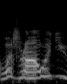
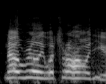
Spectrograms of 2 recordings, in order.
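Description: First: Higher-pitched, asking a crying person; mildly baffled question, rising at the end; acting out a baffled man; puzzled questioning. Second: Louder, higher, pressing for an answer; acted exasperated demand; insistent questioning. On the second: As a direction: press the crier, loudly. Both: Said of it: "You're like".

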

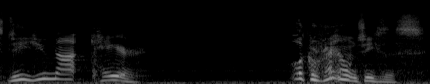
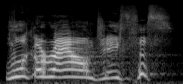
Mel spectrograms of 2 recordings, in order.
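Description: First: Soft, drawn-out appeal; subdued plea. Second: Loud, high incredulous yell; sarcastic outburst. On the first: Disciples awakening Jesus, hushed pleading. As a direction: plead quietly, letting the name drop away. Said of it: "Awakening Jesus". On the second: Peter answering the waking Jesus, exasperated shout. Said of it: "This is where the sarcasm would ensue". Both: Acted.

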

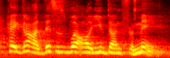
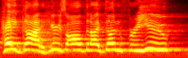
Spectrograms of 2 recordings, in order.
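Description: First: Quieter, grateful and humble; humble thanks. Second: Higher, louder, proud self-display; boastful believer. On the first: Believer humbly thanking God for grace, soft. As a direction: thank God softly, no boasting. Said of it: "My hope and credentials for heaven is for". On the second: Sinner boasting to God of good works, proud. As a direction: present your works to God, pleased. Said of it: "my credentials for heaven are not". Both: Retold or imitated.

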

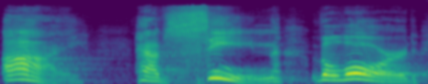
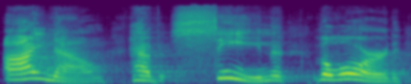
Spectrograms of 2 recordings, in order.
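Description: First: Slow, loud, every word weighed; I have seen the Lord, drawn out and loud; joyful proclamation. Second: Very slow and louder, each word stretched; I now have seen the Lord, lingered over; joyful proclamation. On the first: Preacher reads Mary's announcement to disciples, slow and loud. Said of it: "now catch the language". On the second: Preacher savours Mary's words to the disciples, slow and loud. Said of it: "I love that". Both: Acted.

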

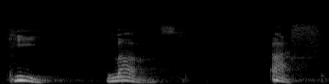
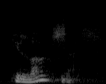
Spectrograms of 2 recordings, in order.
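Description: First: He, then loves, then us, each word set apart by long pauses; deliberate repeat with a pause after every word; slow emphasis. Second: Soft, sincere declaration; tender. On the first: Shown as a demonstration. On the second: Real, not acted. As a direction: say it gently and mean it. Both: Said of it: "Can I say that again?".

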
